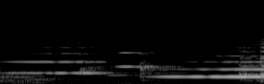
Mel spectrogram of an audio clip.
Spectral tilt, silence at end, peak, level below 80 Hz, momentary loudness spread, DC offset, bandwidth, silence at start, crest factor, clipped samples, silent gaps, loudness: -9 dB/octave; 0 s; -20 dBFS; -76 dBFS; 16 LU; under 0.1%; 2.8 kHz; 0 s; 16 dB; under 0.1%; none; -37 LUFS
